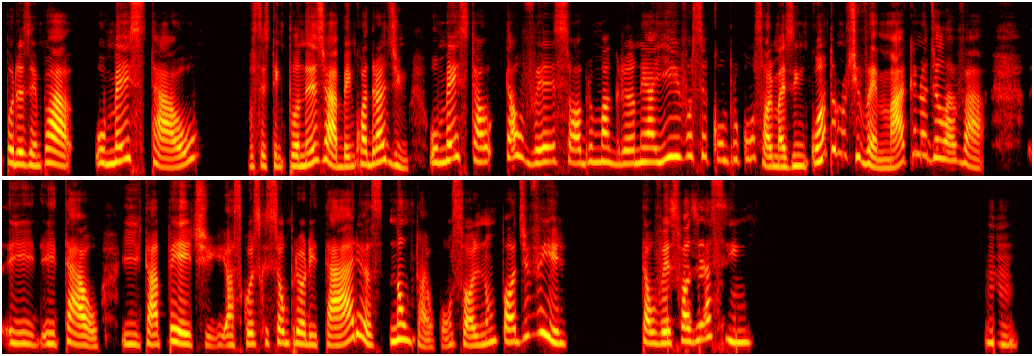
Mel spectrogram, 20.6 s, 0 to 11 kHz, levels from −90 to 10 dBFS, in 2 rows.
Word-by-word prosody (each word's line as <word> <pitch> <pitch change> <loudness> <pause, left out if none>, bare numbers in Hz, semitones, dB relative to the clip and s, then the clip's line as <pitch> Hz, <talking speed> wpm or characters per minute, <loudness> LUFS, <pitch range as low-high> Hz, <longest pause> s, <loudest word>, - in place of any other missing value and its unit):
por 260 -3 +1
exemplo. 230 +1 0
"Ah, 220 -5 +7 0.2
o 255 - -1
mês, 285 +8 +1
tal", 185 - +1 0.5
vocês 195 +1 -7
têm 195 - -5
que - - -16
planejar 225 - +4
bem 190 +1 -1
quadradinho, 235 - +1 0.2
"O 265 - -2
mês, 310 +7 +1
tal, 275 -3 +1
talvez 275 -6 0
sobre 255 0 -2
uma 275 0 +1
grana, 245 +2 -2
e - - 0
aí, 300 +8 +2
você 385 0 -6
compra 310 +1 -8
o - - -13
console. 335 - -1
Mas 180 +1 +1
enquanto 270 - +2
não 425 - -11
tiver 250 - 0
máquina 310 - 0
de 355 - -3
lavar 300 -7 -2 0.5
e 210 -3 -4
e 200 +2 -4
tal, 180 -5 +3 0.2
e 195 -2 -4
tapete 195 -2 +3
e 175 +2 -8
as 185 -1 -2
coisas 200 -1 -2
que 220 - -9
são 215 0 -1
prioritárias, 190 - +2
não 280 +1 +4
tá 240 - -7
o - - -17
console 170 +3 -3
não 225 +6 -3
pode 250 +5 +1
vir". 355 - +4 0.7
Talvez 215 -2 +2
fazer 255 +2 +1
assim. 250 -9 -2 2.4
Hum? 195 -4 -8
235 Hz, 155 wpm, -22 LUFS, 195-285 Hz, 2.4 s, Ah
